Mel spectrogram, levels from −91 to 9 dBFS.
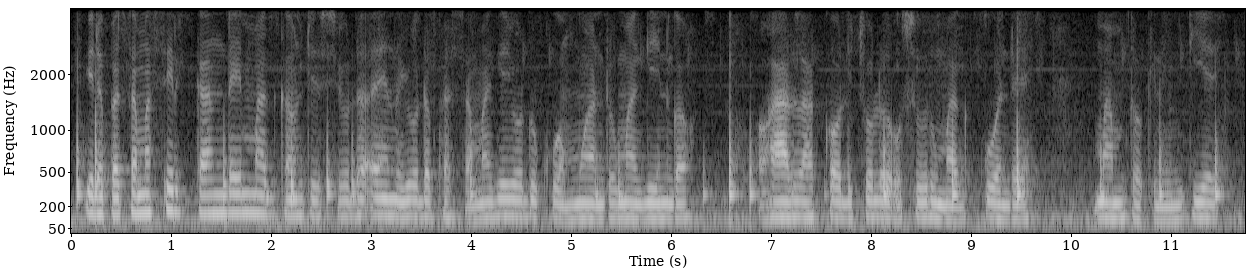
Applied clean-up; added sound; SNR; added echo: none; Writing; 8 dB; none.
